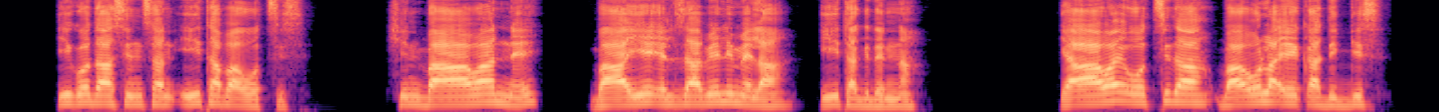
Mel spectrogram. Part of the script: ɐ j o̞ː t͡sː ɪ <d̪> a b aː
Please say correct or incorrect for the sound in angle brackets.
correct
